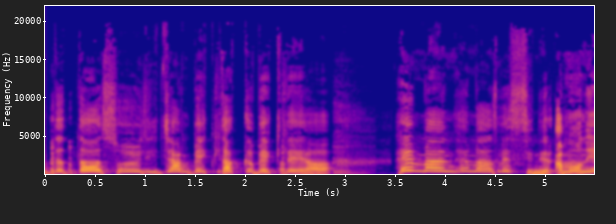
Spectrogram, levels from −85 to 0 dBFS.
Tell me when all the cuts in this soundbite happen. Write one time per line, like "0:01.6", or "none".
0:01.7
0:04.5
